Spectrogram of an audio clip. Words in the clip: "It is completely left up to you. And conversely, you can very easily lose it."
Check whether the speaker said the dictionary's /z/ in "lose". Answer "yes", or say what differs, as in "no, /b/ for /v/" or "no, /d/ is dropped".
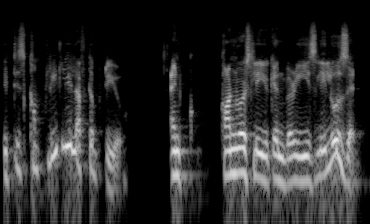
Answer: yes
